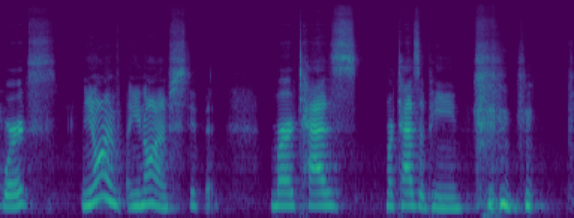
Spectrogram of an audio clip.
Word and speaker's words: mirtazapine: Mirtazapine. Mirtazapine. Is that really how you say it? Peen.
